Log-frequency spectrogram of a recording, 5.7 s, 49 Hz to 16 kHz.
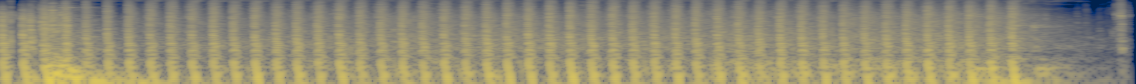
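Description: Sustained full-auto burst from an RPK light machine gun in Warzone 2, a rapid, steady rhythm of sharp reports for about five seconds before cutting off, loud and with no talking.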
